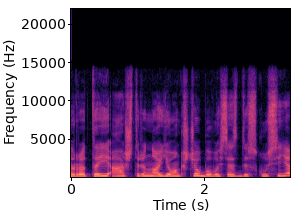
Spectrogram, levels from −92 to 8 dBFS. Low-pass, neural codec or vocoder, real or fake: 14.4 kHz; none; real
